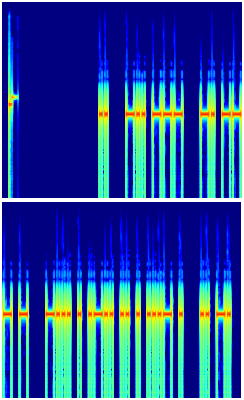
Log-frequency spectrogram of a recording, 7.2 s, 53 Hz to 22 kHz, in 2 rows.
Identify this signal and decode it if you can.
Morse code, heard as a keyed tone, about 30 wpm, 700 Hz. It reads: I DO NOT BELIEVE IN
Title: Sets of 5 Words Encore 30wpm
